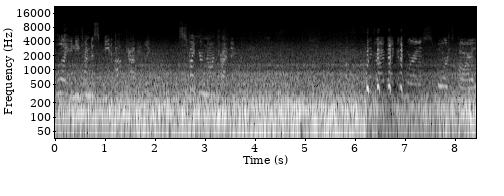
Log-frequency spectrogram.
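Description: Steady rumble of a moving car's road and engine noise, heard from inside the cabin, with faint snatches of voices.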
